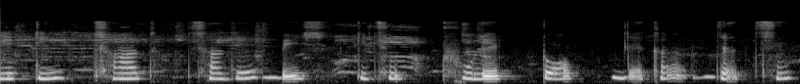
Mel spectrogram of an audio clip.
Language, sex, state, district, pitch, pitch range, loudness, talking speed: Bengali, female, West Bengal, Jalpaiguri, 280 Hz, 260-315 Hz, -18 LUFS, 60 wpm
